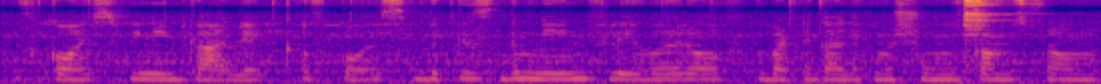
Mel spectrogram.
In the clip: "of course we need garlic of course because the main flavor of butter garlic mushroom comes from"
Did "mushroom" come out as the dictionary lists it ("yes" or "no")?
no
